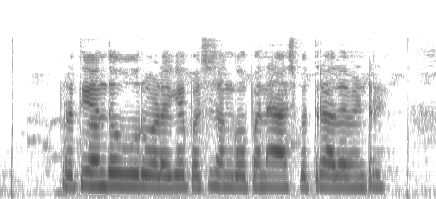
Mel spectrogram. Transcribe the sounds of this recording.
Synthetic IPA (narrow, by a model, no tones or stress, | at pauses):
pɾɐt̪ijo̞nd̪uuːɾuɔɭɐɡe̞pɐsusɐŋɡoːpɐneaːʃpɐt̪ɾeaːd̪ɐʋeɳʈɾi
